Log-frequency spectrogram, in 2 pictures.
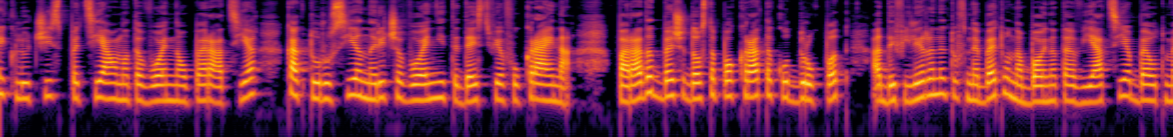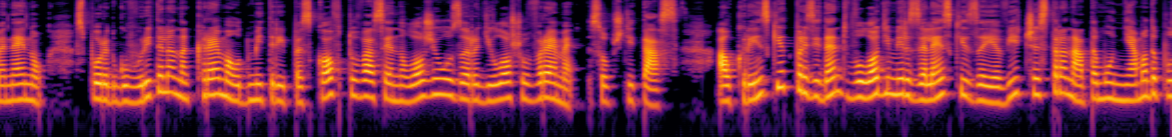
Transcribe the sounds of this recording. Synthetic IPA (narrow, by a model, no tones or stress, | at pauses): iklʲut͡ʃispɛt̪sialˠnət̪əvoɛnːəopɛɾat̪sijəkakt̪oɾʊsijənɐɾit͡ʃəvoɛnːit̪ɛd̪ɛjst̪viəfukɾajnə̰pɐɾad̪ət̪̚bɛʃɛd̪ɔst̪əpokɾat̪əkod̪ːɾuk̚pət̪ | ɐ̰d̪ɛfiliɾɐnɛt̪ofnɛbɛt̪onɐbɔjnət̪əːviat̪sijəbɛot̪mɛnɛno | spoɾɛd̪ɡovoɾit̪ɛlʲənɐkɾɛməod̪mit̪ɾijpɛskɔft̪ovasɛːnɐlˠɔʒilˠozɐɾɐd̪ilˠɔʃovɾɛmɛ | səopʃt̪it̪as | ɐukɾɐinskijət̪̚pɾɛzid̪ɛnt̪volˠod̪imiɾzɛlɛnsk̟ʲizɐjɐvit͡ʃɛst̪ɾɐnat̪əmʊnʲaməd̪ɐpo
